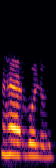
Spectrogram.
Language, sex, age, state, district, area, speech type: Bengali, female, 18-30, West Bengal, Howrah, urban, conversation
